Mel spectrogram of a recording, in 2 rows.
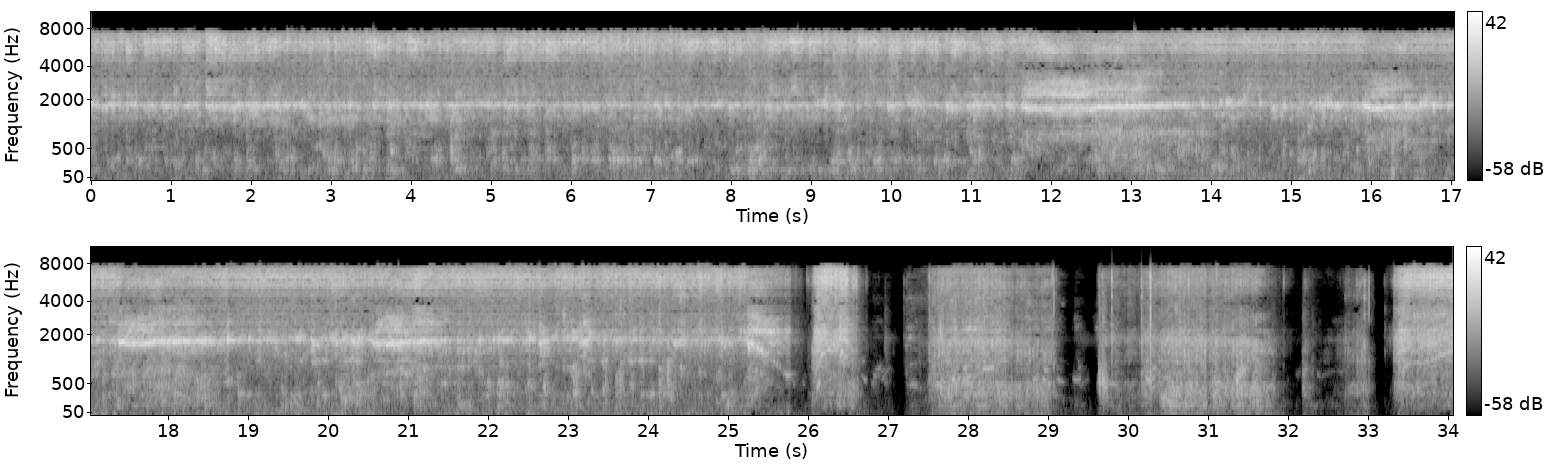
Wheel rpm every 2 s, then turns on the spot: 230, 230, 230, 230, 230, 230, 220, 230, 230, 230, 230, 230, 200, 40, 20, 20, 20.
26-32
